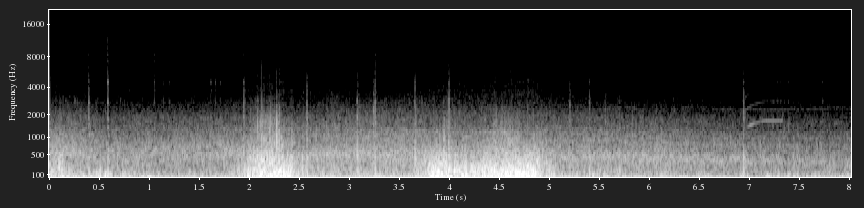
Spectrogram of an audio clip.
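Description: Wind rushing over a microphone on a gliding hang glider's keel tube, a steady rumble that swells in gusts about two seconds in and again around four to five seconds.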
